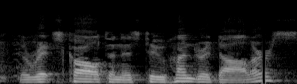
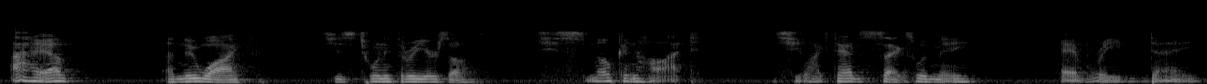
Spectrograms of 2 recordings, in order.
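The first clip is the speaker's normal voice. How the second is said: put-on halting, tearful old man act; mock distraught; 2 semitones higher, 6 dB quieter than usual. Distraught old man confiding in a stranger, mock crying. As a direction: act upset, with long pauses between phrases. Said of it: "and he's crying".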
